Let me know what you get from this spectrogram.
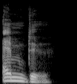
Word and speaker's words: Mdou: Although, watching the recent documentary, I found out that his name is Mdu. Mdu, rather than it's modern. Mdou Moctar.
